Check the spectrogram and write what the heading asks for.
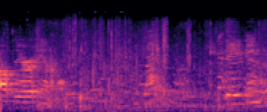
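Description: Background chatter of a group of young children and adults, several voices talking at once, strongest near the start and again about two seconds in.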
